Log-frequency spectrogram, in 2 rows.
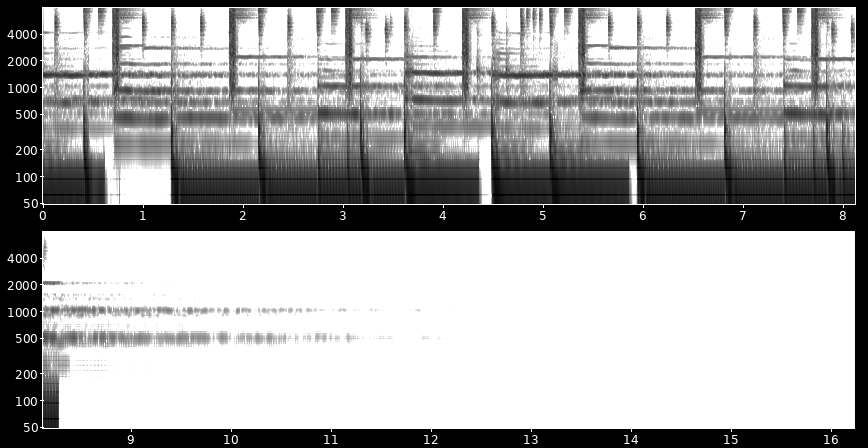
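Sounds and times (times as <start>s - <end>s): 
west coast hip-hop beat: 0.0s - 8.3s.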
